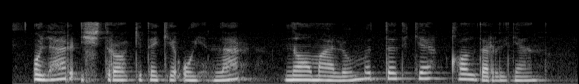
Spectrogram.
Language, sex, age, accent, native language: Uzbek, female, 18-24, Xorazm, Uzbek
